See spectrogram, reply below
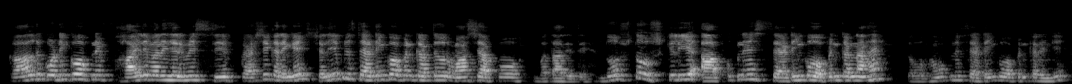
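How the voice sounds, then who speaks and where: A young man hosting a phone tutorial, walking viewers step by step through the settings and repeating each step. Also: on the high side. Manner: steady explanatory, repeats steps, addresses viewers as friends. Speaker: tech tutorial host. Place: small indoor room with blue cloth backdrop. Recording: distant, dull lo-fi sound.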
